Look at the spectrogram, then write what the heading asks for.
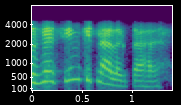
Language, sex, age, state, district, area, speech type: Hindi, female, 18-30, Bihar, Samastipur, urban, conversation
